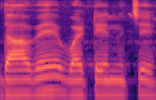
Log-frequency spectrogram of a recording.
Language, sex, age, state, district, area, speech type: Goan Konkani, male, 30-45, Goa, Quepem, rural, read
